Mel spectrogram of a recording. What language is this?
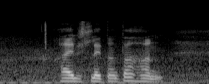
Icelandic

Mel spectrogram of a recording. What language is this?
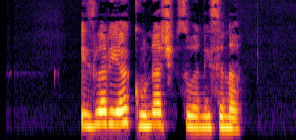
Basque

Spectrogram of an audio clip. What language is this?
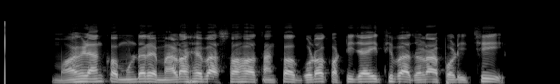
Odia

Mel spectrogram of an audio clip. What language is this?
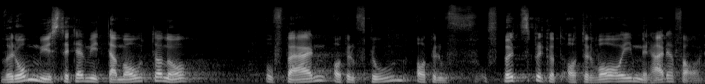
Swiss German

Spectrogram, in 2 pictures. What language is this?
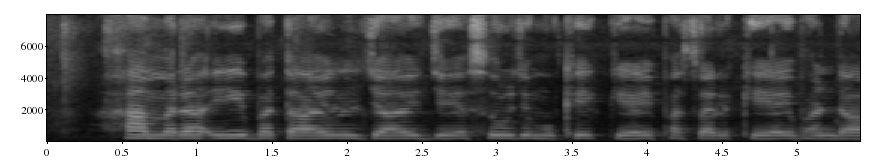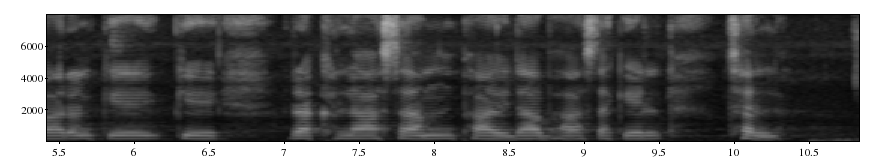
Maithili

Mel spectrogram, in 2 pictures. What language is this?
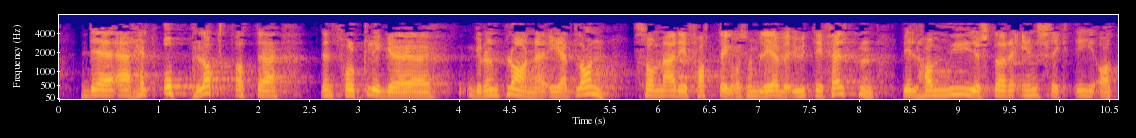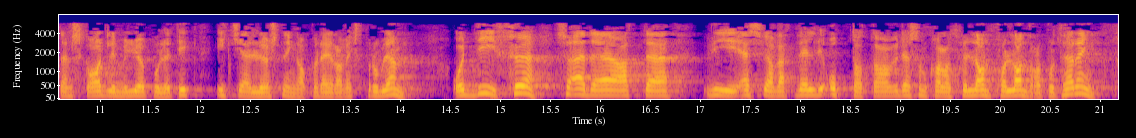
Norwegian Nynorsk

